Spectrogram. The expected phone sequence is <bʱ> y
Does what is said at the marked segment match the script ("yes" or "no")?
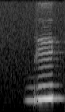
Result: no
